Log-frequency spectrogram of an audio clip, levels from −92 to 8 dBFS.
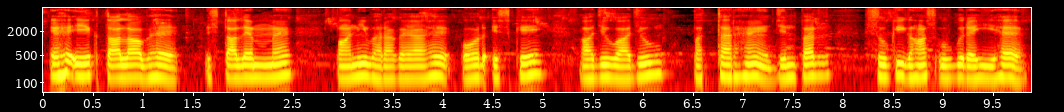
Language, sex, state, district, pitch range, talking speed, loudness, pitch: Hindi, male, Chhattisgarh, Raigarh, 135-150 Hz, 140 wpm, -17 LUFS, 140 Hz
